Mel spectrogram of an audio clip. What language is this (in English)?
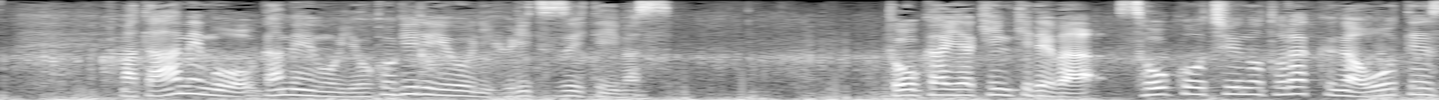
Japanese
